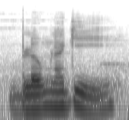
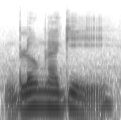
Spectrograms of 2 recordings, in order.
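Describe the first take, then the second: No difference in how they are said.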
